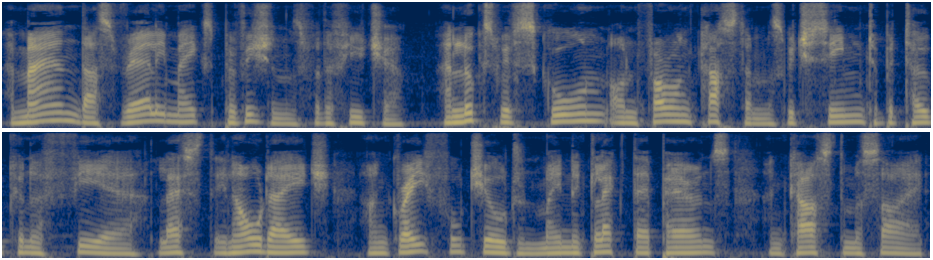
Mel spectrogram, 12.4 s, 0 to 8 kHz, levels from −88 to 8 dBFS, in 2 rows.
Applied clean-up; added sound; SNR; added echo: none; none; none; none.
